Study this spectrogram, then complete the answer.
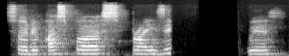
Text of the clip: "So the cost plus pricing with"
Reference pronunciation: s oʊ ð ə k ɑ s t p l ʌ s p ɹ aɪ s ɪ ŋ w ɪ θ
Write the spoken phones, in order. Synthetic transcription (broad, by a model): s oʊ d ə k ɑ s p ʌ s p ɹ aɪ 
